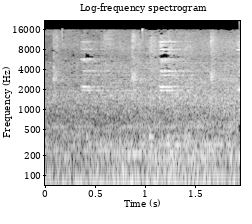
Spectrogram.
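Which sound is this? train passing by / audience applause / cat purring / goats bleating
train passing by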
